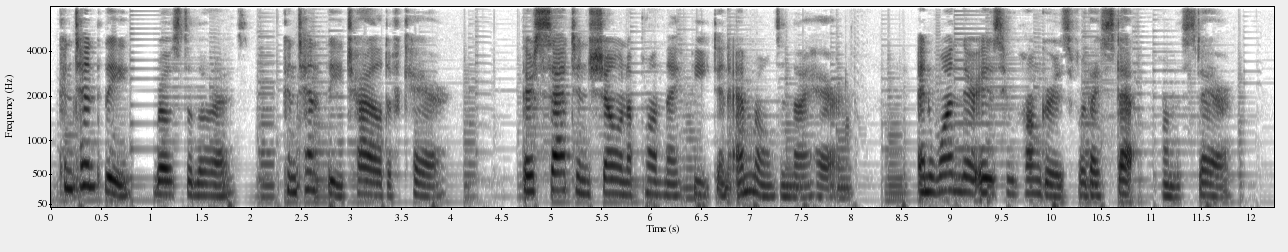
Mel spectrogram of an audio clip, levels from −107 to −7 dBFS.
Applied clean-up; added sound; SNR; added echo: neural mask model RNNoise.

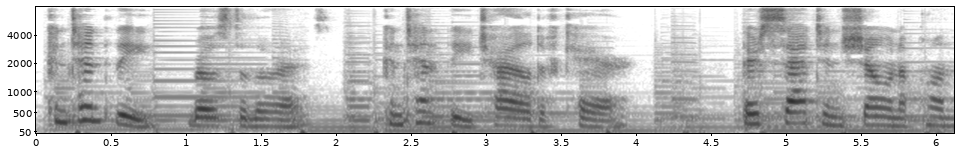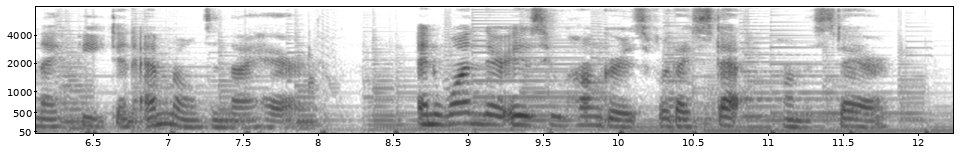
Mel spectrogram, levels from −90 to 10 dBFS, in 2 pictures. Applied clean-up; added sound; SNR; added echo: none; Guitar; 11 dB; none.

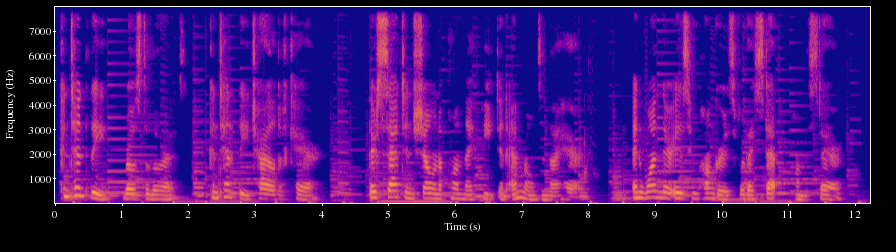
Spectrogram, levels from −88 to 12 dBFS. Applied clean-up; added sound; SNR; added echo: classical method log-MMSE.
